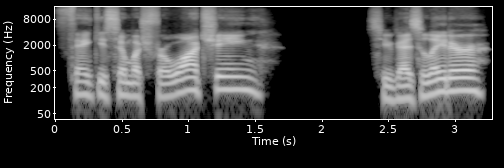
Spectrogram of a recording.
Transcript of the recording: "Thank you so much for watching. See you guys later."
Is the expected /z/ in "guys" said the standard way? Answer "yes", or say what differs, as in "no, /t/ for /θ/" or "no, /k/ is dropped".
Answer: yes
